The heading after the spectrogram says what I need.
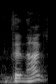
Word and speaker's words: Ten Hag: Oh, Ten Hag, tu l'as vachement bien prononcé. Ouais, Ten Hag, parce que j'étais hollandais il y a 2 ans.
